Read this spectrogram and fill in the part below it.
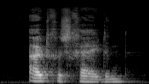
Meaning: past participle of uitscheiden
- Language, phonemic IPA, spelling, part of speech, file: Dutch, /ˈœy̯txəˌsxɛi̯də(n)/, uitgescheiden, verb, Nl-uitgescheiden.ogg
